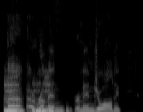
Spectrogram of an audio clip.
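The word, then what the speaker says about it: Ramin Djawadi: House of the Dragon Season 1 by Raymond Gialdi, I believe is how you say his name. Ramin Gialdi.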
